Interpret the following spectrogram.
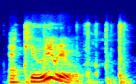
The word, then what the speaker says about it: equilíbrio: Equilíbrio. Eita, ferrado. A condição de equilíbrio, não, aí não. Equilíbrio. Aí é a sílaba tônica.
